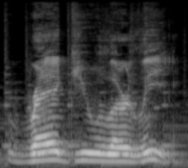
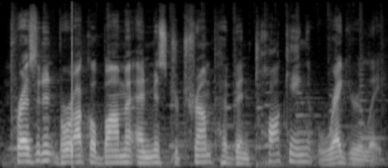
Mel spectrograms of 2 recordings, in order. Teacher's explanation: so it goes from being a four syllable word to just two syllables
